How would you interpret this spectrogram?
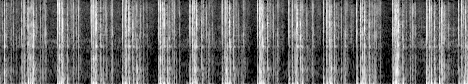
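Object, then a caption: Small inflated rubber soccer ball. Fingertips and nails tap and scratch the textured rubber surface of a small, hollow, inflated neon-yellow soccer ball. The result is a quick, uneven string of dull, low thumps with short, crackly scratching between them, each tap dying away almost at once.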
